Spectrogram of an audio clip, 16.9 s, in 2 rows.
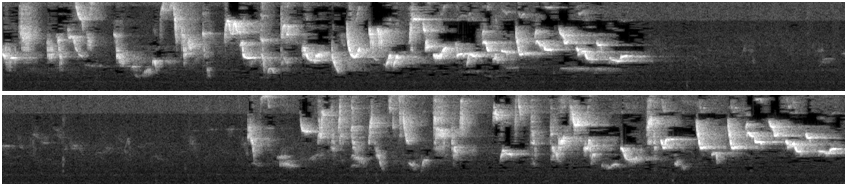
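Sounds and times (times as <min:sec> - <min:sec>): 
Eurasian blackcap warbling song: 0:00.0 - 0:16.8.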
